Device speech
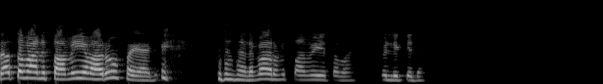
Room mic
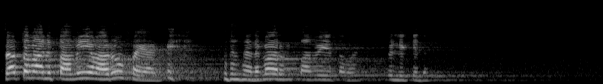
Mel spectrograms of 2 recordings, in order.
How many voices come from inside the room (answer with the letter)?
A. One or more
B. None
B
